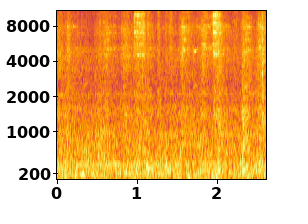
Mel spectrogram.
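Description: Loaded freight wagons full of coal roll past on rails, giving a steady dense rumble with faint clickety-clack, continuous and fairly loud throughout with no voices.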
